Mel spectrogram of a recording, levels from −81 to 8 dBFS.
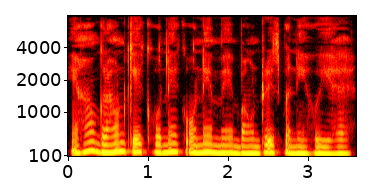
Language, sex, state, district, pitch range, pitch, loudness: Hindi, male, Jharkhand, Palamu, 145-165 Hz, 155 Hz, -17 LUFS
